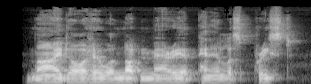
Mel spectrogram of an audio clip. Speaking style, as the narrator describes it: had said grimly

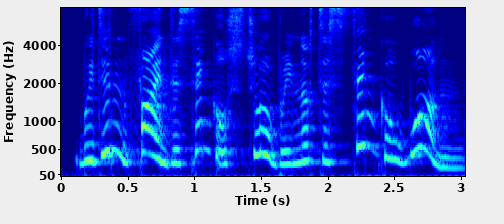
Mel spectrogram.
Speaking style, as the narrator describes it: they cried

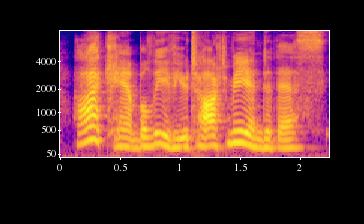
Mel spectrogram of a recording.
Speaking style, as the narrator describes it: Eve panted

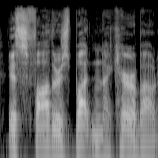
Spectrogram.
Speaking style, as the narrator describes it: exclaimed Teddy, touching his beloved button proudly

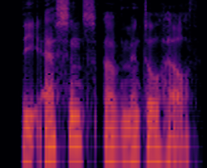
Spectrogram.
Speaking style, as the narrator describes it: he said

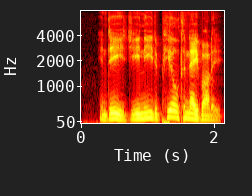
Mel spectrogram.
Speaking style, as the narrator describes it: said Robin

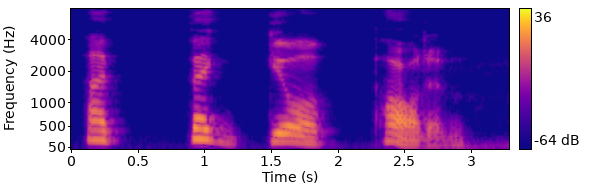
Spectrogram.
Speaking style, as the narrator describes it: said the rat slowly, as he chewed a straw

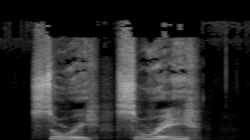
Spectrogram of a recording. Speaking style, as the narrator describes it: Thomas whimpered

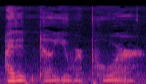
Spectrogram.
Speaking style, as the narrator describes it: She whispered to me

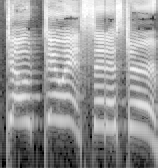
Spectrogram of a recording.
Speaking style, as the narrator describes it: Maddie cried out

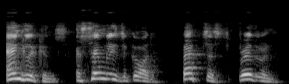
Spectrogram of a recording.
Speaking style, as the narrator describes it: Sergeant Major was shouting out

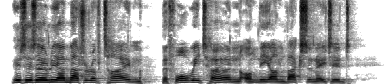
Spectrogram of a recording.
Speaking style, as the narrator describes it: thundered the Guardian

